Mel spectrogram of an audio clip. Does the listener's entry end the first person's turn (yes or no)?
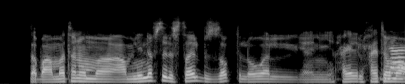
no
